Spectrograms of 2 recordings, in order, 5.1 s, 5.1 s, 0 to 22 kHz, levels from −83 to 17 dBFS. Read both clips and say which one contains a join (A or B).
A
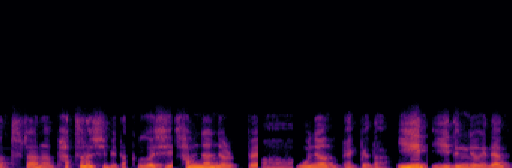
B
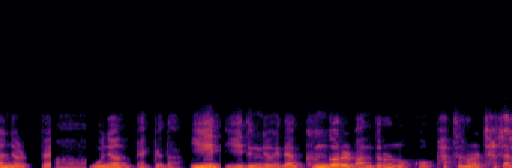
A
